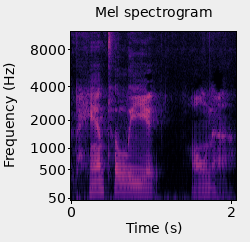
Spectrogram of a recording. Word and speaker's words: Pantoliano: in this we've got Joe Pantoliano Panta Leona yes that's how you say his name which I will always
